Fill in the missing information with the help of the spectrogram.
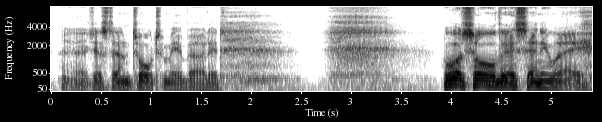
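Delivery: low, gruff and fed up; a weary old copper brushing it off; grumpy detective. A narrator's reading. Grumpy Harry replies.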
